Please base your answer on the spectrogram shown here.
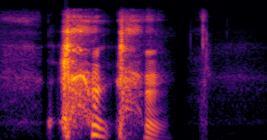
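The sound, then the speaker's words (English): A short fit of harsh, raspy coughing: two loud, throaty coughs in the middle, with a faint small cough before them and a quieter one trailing after, and no speech. “wow, this cough is killing me”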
